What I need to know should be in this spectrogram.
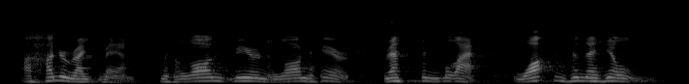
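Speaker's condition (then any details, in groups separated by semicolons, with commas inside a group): Speech impediment; 17 surgeries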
